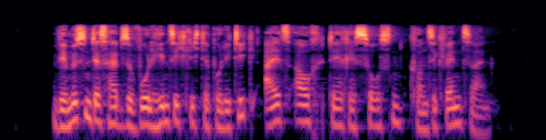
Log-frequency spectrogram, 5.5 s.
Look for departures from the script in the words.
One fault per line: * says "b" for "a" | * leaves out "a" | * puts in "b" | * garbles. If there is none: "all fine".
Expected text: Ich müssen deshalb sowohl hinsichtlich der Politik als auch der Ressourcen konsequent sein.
* says "Wir" for "Ich"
